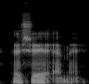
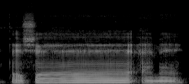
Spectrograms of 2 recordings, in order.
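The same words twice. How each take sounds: First: Said in the usual way. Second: تشاءم with a very long held aa; very slow teacher's sounding-out; drawn-out dictation. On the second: Shown as a demonstration. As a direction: stretch the vowel before the hamza. Teacher sounds word out, then repeats.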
